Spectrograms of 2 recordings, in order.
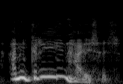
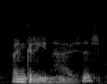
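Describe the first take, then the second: First: GREENHOUSES stretched out and louder; stress on GREENHOUSES. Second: Said in the usual way. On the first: A narrator's reading. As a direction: lean long and hard on "greenhouses". Repeats to show how many.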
